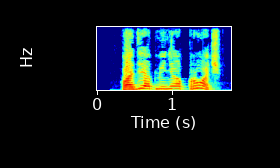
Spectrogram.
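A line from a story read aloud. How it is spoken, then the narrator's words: Shouting. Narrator (Russian): прокричала Саша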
